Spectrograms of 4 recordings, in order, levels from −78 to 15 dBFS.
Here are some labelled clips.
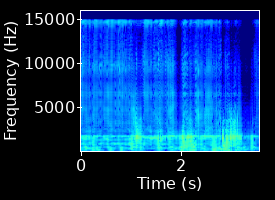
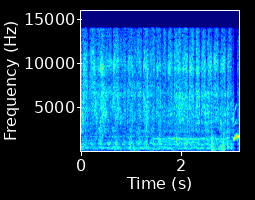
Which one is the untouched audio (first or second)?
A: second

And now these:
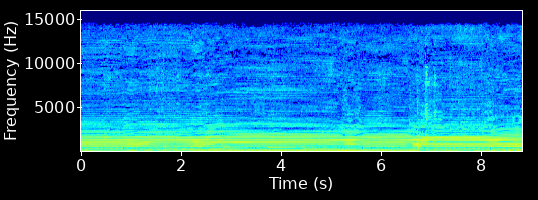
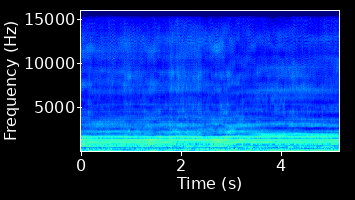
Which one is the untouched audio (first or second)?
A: first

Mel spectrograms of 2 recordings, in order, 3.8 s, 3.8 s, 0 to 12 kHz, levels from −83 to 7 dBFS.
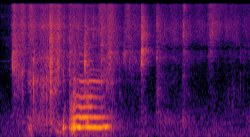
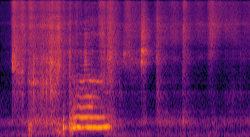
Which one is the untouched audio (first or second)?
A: first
